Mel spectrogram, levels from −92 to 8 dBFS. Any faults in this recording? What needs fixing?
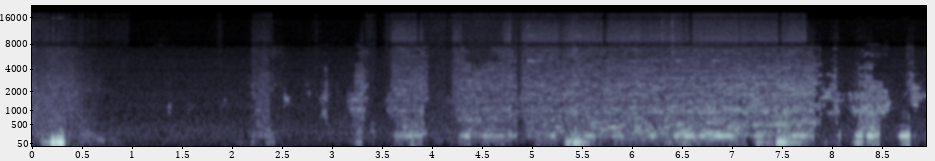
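Other side's voice leaking through appears at 1.35–1.41 s, 3.38–3.44 s and 8.82–8.86 s. These are brief scraps. They sit about 25 to 30 dB below the speech, and about 15 dB below near the end. This is likely residual loudspeaker echo that the canceller missed. Stronger echo cancellation, or a headset, would prevent it.

Speech suppressed in double talk occurs at 2.0–2.22 s, 2.69–2.97 s, and from 7.82 s to the end. The voice drops by roughly 25 dB, 15 dB and 25 dB. This is likely the canceller ducking the talker along with the echo. A canceller with better double-talk detection would prevent it.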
